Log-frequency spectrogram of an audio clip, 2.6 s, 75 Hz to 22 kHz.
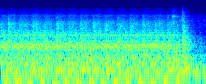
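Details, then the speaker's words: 1960 John Deere 1010 diesel tractor after engine rebuild: brisk, even cranking once two 12 V batteries were wired in parallel; voltage had dropped to about 9.5 V while cranking, so weak battery, not starter, was likely the cause. "I think the starter actually turns out to be more a weak battery than the weak starter uh so I've got two batteries in parallel now at 12 volts I put a meter on it and I checked while I was cranking it was dropping down to 9 1 12 volts so now while it's cranking it sounds much happier"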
